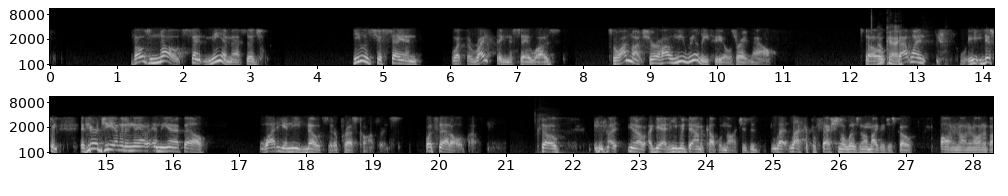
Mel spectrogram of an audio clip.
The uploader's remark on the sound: opened the phone lines and allowed the listeners to weigh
